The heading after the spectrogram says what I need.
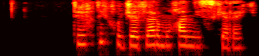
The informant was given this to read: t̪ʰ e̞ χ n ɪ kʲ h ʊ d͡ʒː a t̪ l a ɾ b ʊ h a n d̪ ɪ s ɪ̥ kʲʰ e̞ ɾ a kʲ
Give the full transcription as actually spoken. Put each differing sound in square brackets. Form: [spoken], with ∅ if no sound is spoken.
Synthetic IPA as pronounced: t̪ʰ e̞ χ n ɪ kʲ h ʊ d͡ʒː a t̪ l a ɾ [m] ʊ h a n d̪ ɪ s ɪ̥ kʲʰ e̞ ɾ a kʲ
